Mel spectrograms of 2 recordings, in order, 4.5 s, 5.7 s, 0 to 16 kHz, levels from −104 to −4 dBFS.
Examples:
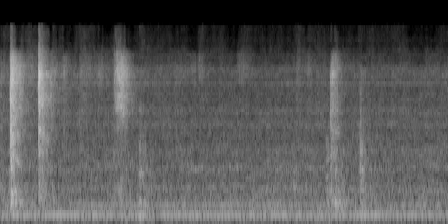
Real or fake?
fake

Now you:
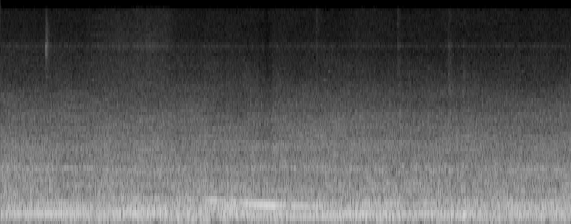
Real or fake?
fake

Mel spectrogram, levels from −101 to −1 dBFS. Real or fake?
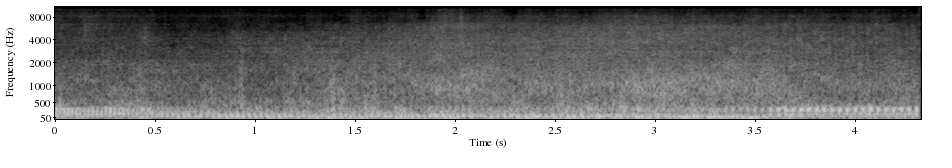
fake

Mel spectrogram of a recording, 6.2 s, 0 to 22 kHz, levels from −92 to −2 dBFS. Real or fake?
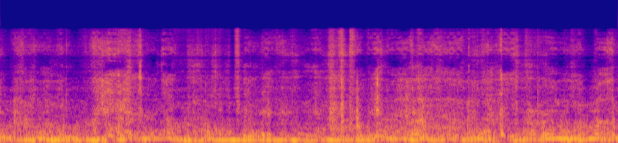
fake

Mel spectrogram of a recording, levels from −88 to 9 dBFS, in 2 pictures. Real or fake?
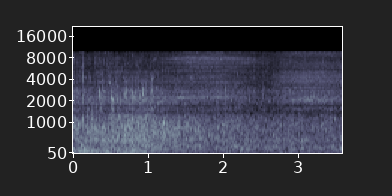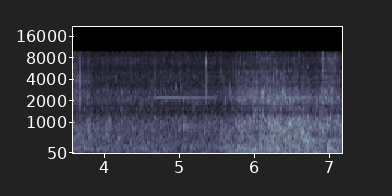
real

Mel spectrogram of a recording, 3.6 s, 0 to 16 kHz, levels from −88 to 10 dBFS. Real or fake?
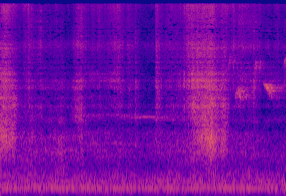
real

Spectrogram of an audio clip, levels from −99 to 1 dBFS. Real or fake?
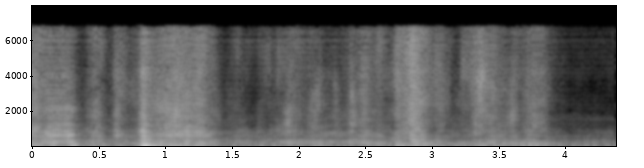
fake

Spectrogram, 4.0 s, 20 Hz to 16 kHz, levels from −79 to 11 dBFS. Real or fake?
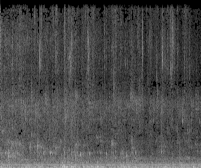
real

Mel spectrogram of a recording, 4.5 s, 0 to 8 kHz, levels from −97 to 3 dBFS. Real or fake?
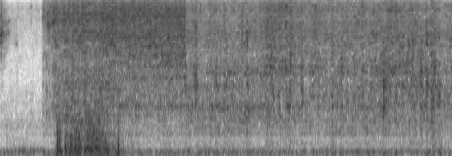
fake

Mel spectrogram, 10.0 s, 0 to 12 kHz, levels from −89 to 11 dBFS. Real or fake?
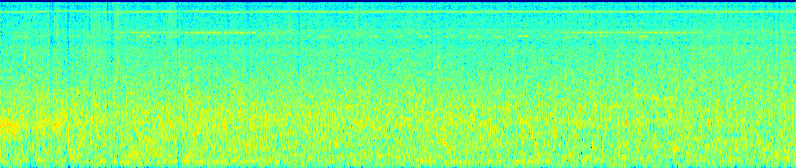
real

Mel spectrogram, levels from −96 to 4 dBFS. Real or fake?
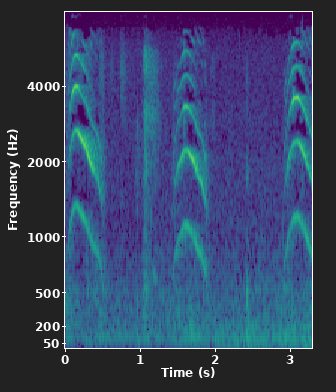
real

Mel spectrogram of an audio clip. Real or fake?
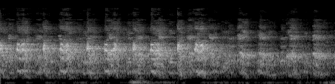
fake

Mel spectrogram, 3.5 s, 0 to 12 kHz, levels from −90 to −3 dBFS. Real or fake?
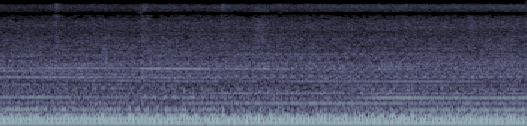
real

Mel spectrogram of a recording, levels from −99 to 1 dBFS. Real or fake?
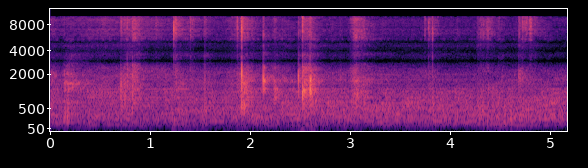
fake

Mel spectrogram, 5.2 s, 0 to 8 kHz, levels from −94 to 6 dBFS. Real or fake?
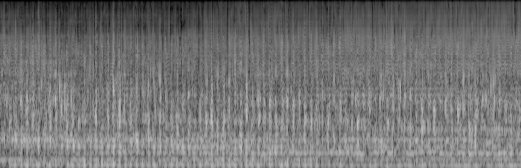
fake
